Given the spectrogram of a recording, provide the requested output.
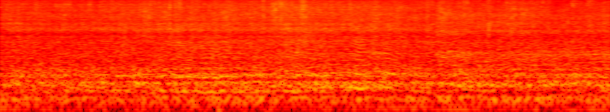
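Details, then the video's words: Constant, even hum of honey bees fanning the hive and collecting water from a leaky hose, a mid-pitched buzzing tone wavering gently as bees move about, with no other clear sounds. "Bees Drinking & Fanning"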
